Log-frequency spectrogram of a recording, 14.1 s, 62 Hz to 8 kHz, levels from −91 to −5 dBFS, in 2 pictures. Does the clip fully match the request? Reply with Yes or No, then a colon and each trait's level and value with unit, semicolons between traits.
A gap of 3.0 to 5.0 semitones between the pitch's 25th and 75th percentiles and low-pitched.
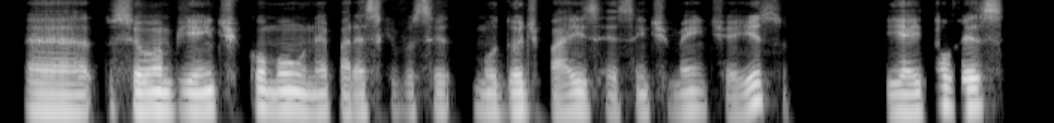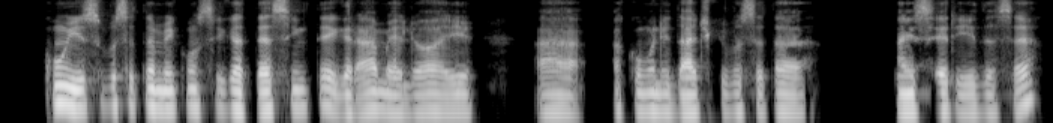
No: narrow, 2.4 semitones; low, 105 Hz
